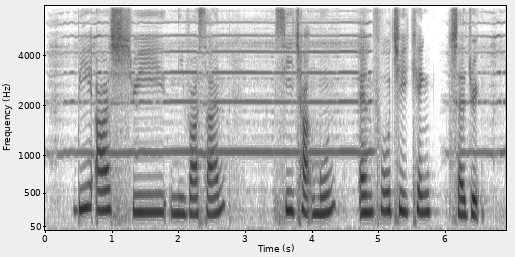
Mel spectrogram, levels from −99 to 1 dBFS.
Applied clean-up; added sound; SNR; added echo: none; Bowed string instrument; 16 dB; none.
